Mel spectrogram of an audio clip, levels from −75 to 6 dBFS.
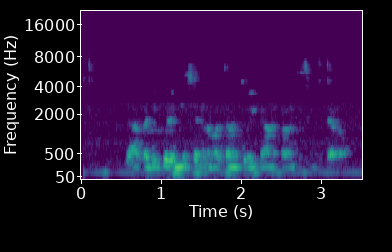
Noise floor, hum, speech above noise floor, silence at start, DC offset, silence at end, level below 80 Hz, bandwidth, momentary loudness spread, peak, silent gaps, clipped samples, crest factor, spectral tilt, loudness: -54 dBFS; none; 23 dB; 0.25 s; under 0.1%; 0.15 s; -68 dBFS; 7.6 kHz; 14 LU; -14 dBFS; none; under 0.1%; 18 dB; -7 dB/octave; -32 LUFS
